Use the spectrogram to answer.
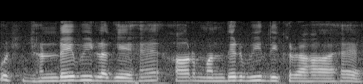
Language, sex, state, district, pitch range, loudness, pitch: Hindi, male, Uttar Pradesh, Ghazipur, 155-180 Hz, -15 LUFS, 165 Hz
